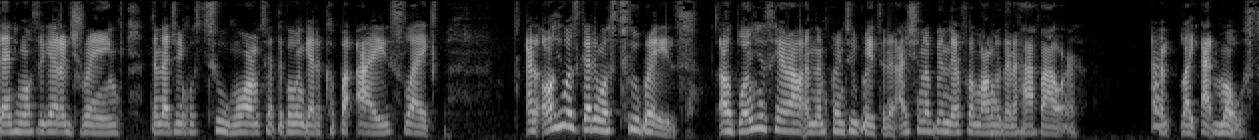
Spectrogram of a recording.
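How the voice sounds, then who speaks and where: Very fast and bright, a woman's sharp voice moves with ordinary pitch variation. The background is quiet. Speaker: mobile hairdresser vlogger. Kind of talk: casual vlog chat. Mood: annoyed ranting. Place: home room. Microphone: phone near.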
